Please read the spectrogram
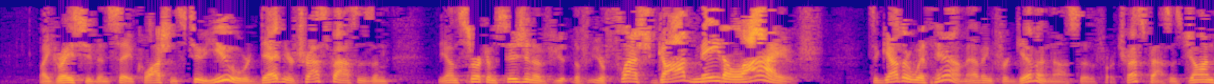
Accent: Minnesota, United States; I'm from Minnesota. I love the Minnesota Vikings, who have also lost four times in the Super Bowl and never won.

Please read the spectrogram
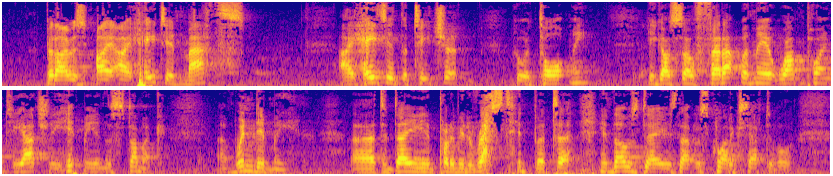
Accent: London, United Kingdom; I never heard him preach as I was growing up in London.

